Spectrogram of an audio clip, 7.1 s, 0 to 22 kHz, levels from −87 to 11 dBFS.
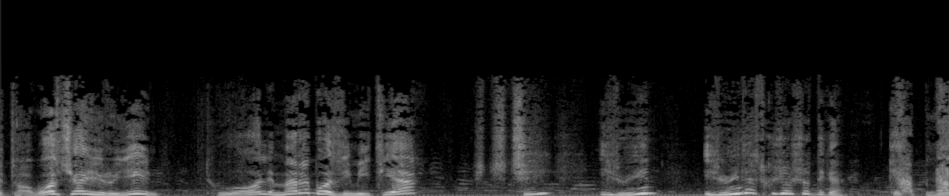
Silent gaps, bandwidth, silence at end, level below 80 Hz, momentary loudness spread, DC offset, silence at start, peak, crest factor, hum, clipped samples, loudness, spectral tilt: none; 13.5 kHz; 0 s; -60 dBFS; 13 LU; under 0.1%; 0 s; -6 dBFS; 16 dB; none; under 0.1%; -23 LUFS; -5 dB/octave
